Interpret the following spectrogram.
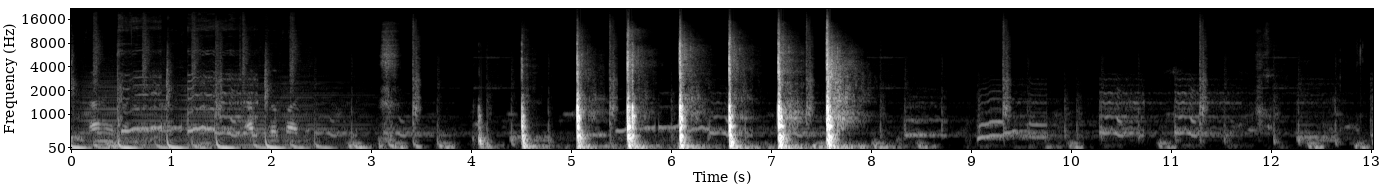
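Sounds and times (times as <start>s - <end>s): hammer strikes: 4.1s - 8.0s.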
